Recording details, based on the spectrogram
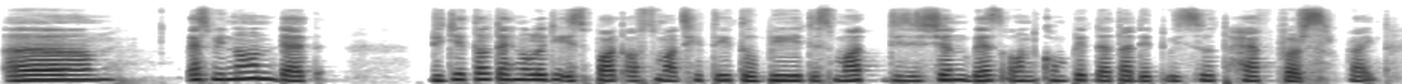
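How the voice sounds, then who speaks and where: A woman's voice: mid-range voice, level tone, moderate pace, darkish tone. A woman from Indonesia, a city planning official asking a panel a question and searching for her words.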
